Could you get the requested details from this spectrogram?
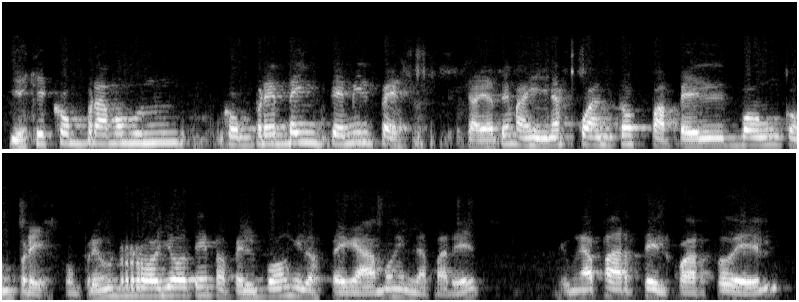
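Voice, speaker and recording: A man in his forties giving a talk on child development, dramatic and full of rhetorical questions and drawn-out repetitions. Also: a little high. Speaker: parenting educator. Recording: tinny, phone-like sound.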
